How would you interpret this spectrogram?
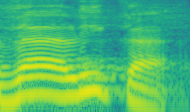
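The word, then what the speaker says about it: ذلك: Wa dza ya, dzanya digigit ya, ujung lidah dikeluarkan sedikit ya, digigit lidahnya. Wa dzalika ya, sama ka-nya huruf huruf lisan tapi ada hamsnya, ada desisnya.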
